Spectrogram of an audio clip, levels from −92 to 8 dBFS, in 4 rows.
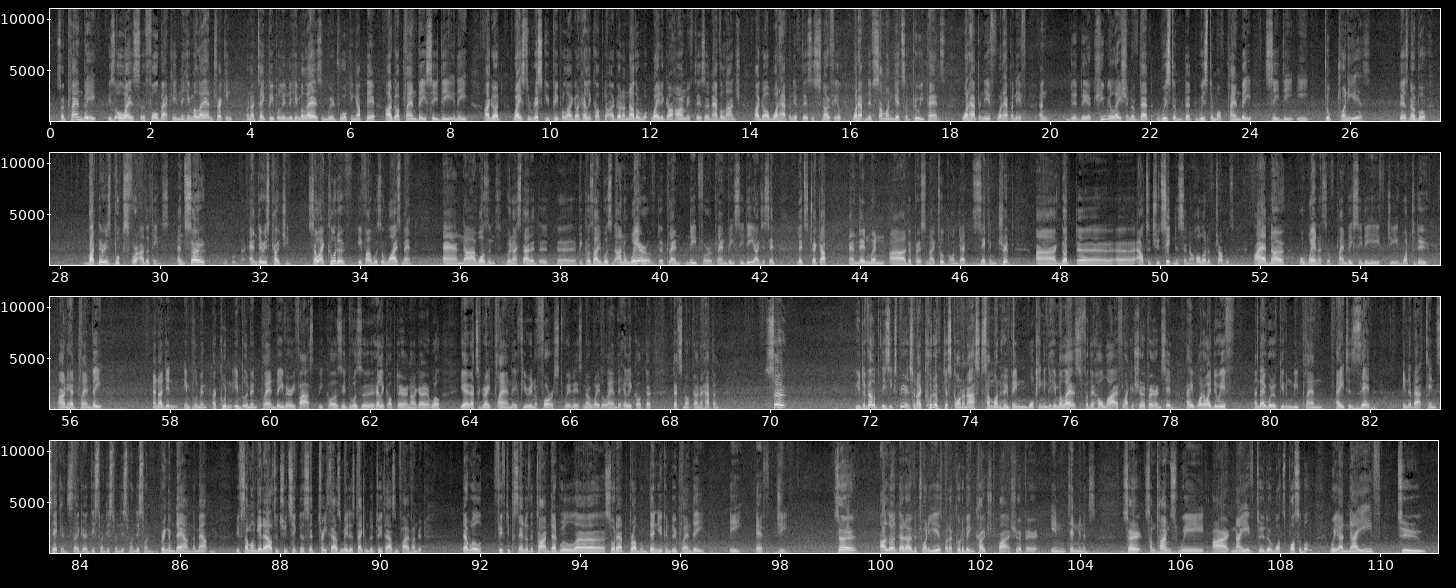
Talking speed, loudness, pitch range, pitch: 195 wpm, -18 LUFS, 135-160 Hz, 150 Hz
